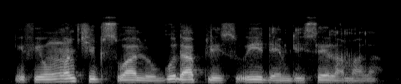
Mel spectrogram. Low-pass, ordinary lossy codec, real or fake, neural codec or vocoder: 7.2 kHz; Opus, 16 kbps; fake; codec, 16 kHz, 16 kbps, FunCodec, trained on LibriTTS, 50 frames a second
